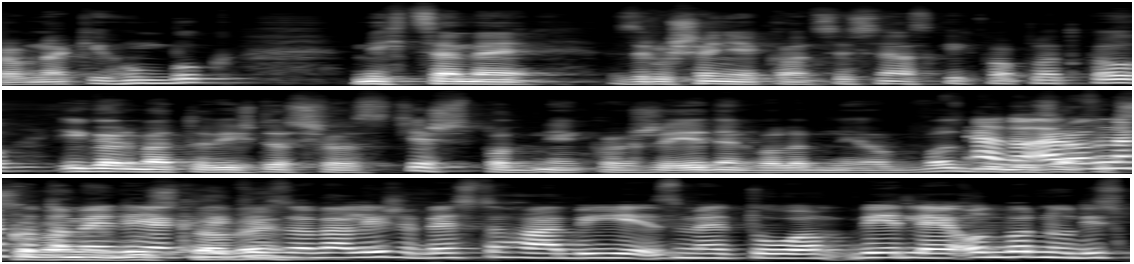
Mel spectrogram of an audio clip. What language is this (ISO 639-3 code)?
slk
